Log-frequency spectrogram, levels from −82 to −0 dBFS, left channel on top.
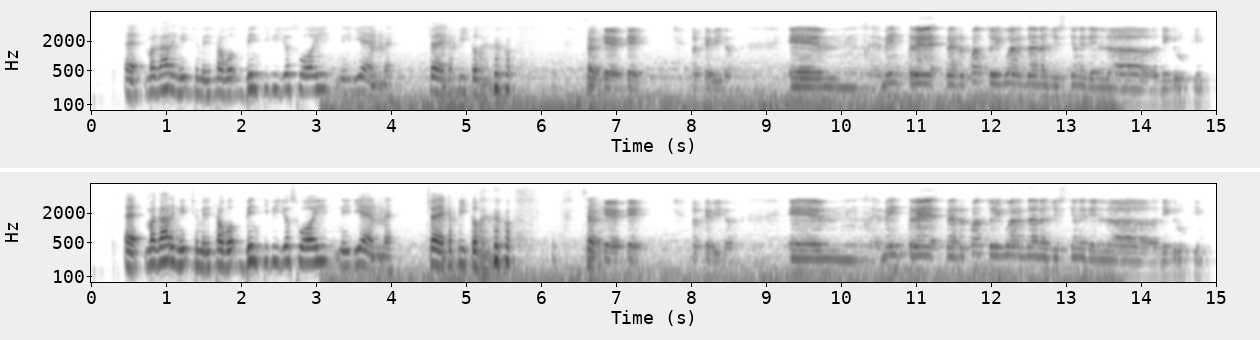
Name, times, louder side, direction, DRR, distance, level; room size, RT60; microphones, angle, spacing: voice 1, 0.4-4.0 4.5-5.9 6.3-6.8, right 6 dB, 70° right, 0.3 m, -32 dB
sound 1, 3.0-13.7, left 4 dB, 85° left, 0.4 m, -43 dB
voice 2, 6.6-7.4 7.8-14.8, left 1 dB, 10° left, 0.5 m, -38 dB
8.5 x 3.2 x 4.1 m
head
